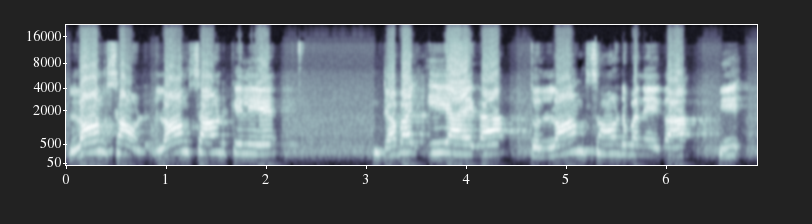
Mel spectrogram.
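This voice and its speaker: A man's voice: very high voice, takes it slowly, sharp tone, low-quality recording. A male teacher, giving a spelling lesson and drilling the class with repeated questions and answers.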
